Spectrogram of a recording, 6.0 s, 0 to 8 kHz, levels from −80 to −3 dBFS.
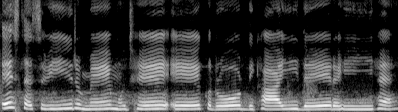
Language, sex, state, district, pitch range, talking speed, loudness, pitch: Hindi, female, Madhya Pradesh, Katni, 235-260 Hz, 100 wpm, -14 LUFS, 250 Hz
